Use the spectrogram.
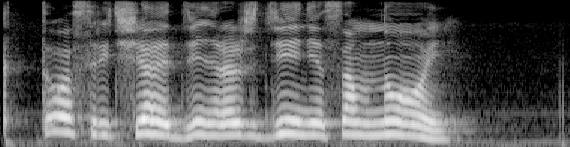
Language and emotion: Russian, positive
